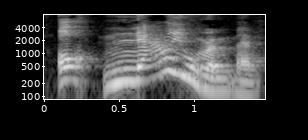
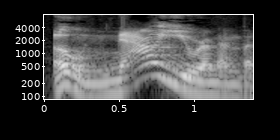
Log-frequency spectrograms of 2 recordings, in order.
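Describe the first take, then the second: First: It is said in a Scottish accent. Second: It is said in the speaker's usual accent.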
